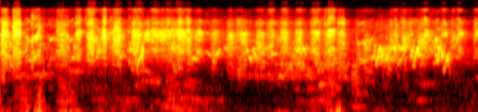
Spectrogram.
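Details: Loud budgie chirping: a dense wall of high twittering with low knocking thuds scattered through it.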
